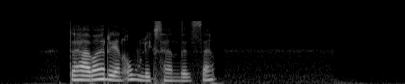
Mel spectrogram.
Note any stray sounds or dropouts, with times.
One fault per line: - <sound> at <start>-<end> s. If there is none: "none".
none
